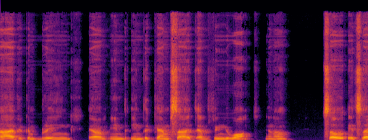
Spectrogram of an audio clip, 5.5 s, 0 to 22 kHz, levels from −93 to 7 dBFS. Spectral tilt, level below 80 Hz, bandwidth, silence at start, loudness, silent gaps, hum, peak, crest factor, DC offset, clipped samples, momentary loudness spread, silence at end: -3 dB/octave; -62 dBFS; over 20 kHz; 0 s; -22 LUFS; none; none; -4 dBFS; 18 dB; under 0.1%; under 0.1%; 12 LU; 0 s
